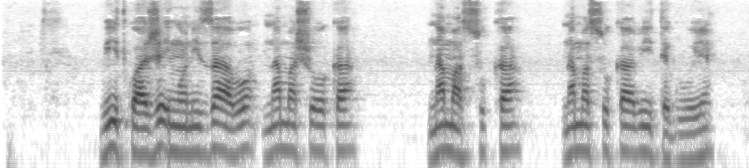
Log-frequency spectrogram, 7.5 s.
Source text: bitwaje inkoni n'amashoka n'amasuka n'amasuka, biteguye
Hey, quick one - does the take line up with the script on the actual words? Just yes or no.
no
